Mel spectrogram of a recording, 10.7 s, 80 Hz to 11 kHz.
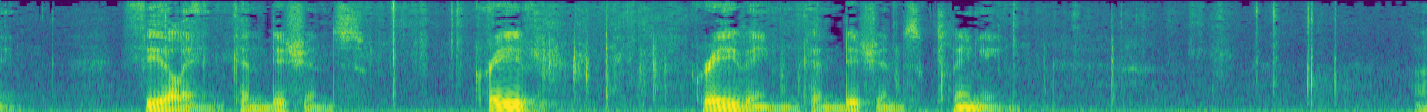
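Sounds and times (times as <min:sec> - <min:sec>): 
steady low hum: 0:00.0 - 0:10.6
speech: 0:01.1 - 0:02.8, 0:03.6 - 0:04.2, 0:05.2 - 0:07.7
thick paper pages rustling as they are handled: 0:02.7 - 0:10.0.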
